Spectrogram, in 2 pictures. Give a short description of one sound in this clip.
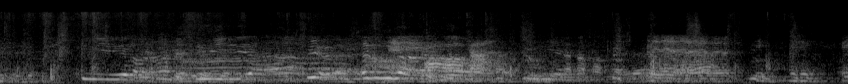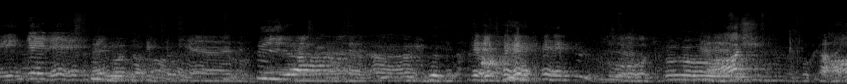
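A young man reads out loudly with animation.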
